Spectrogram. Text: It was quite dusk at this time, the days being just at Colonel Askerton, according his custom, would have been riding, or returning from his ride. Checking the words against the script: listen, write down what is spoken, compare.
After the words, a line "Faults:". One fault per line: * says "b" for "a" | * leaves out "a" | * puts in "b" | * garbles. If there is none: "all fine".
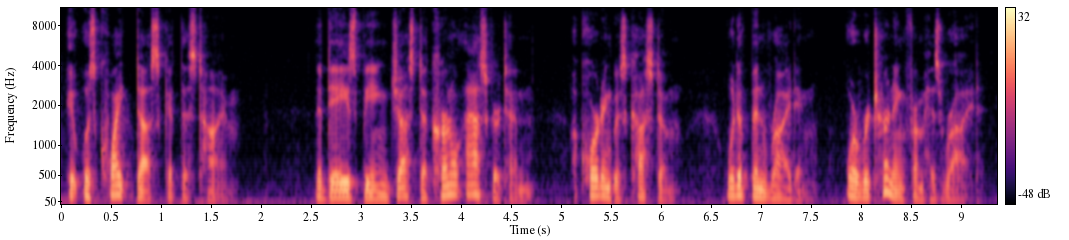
It was quite dusk at this time, the days being just at Colonel Askerton, according his custom, would have been riding, or returning from his ride.
Faults:
all fine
